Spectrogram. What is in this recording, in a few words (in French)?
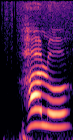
"hallo", Allemagne; Berlin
